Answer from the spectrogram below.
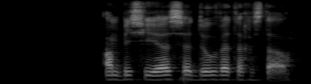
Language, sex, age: Afrikaans, male, 22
